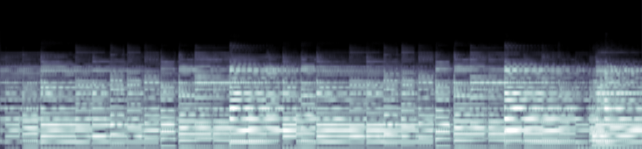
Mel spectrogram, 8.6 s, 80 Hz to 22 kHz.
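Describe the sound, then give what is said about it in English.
A bright, jangly Rickenbacker 12-string guitar riff plays alone, ringing chiming picked notes in a steady, flowing pattern with a shimmering, chorus-like sheen and no voices. “He bought his own Rickenbacker 12-string”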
